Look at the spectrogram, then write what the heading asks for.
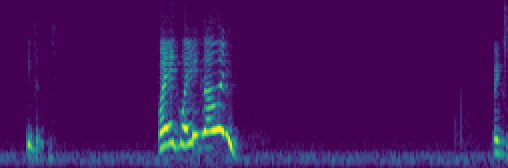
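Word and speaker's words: Stephens: It's spelled P H as in S T E P H E N. And we call it Stevens. Not Ste, not Stevens. Stevens.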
